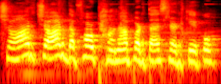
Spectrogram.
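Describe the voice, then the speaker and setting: A woman's voice: fairly high pitch, brisk, fairly bright tone, soft background music, natural voice. A woman playing a doting but exasperated mother in a comic family skit, motherly and chiding.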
